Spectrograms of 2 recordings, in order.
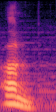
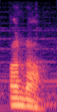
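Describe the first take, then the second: First: The word ends on a consonant sound. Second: The word ends with an added vowel sound. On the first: This is the original pronunciation. "In Sanskrit we call an" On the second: This is the English form. "in English we add a"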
